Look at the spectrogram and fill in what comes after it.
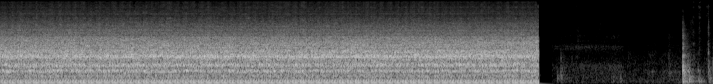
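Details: Exmark zero-turn commercial mower, Kawasaki FX651V engine, run briefly after oil change to circulate oil: steady, even idle with a smooth, regular beat for five seconds before shutting off; engine runs healthy.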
